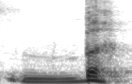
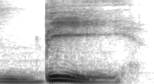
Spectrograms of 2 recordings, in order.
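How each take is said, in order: First: It is a short lip pop with no vowel. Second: It is said as 'bee' with a long vowel. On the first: This is the sound the letter makes. "but the sound is B. Short and quick" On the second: This is the letter's name. "The name of the letter is B"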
